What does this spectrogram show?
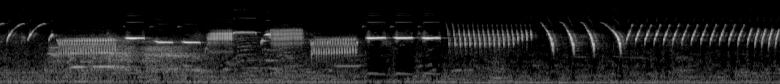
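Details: Canary song played to spur a non-singing canary: varied buzzy blocks, short clear whistles and harsh bursts, followed by fast rolls, steep downward sweeps and a closing quick trill.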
